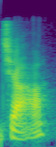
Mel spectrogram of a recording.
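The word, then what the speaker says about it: 己: And these are pronounced jia, yi, bing, ding, and I'll try to be very careful with those two because they're very close together in pronunciation. Wu, ji, geng, xin, ren, and kui.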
